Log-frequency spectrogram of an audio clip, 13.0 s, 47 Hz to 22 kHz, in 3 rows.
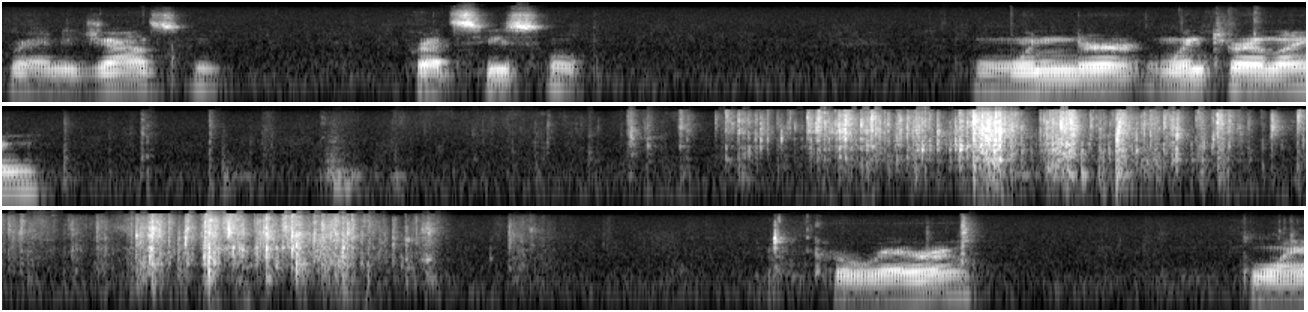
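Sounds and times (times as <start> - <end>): foil wrapper crinkling and tearing: 6.2 - 10.6.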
